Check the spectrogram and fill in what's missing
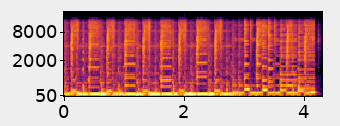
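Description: Busy chiptune-style game music plays loud and continuous, with a steady bass line and bright stacked melody notes, ending abruptly.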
